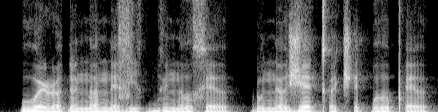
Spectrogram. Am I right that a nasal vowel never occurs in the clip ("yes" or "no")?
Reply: yes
